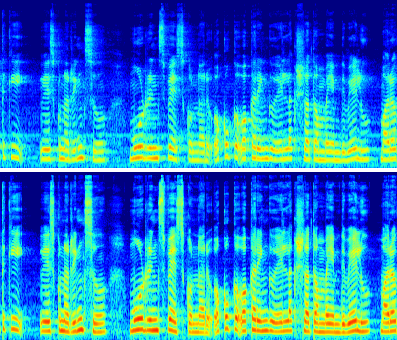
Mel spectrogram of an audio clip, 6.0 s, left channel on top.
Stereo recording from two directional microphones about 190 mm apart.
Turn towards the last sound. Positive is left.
turn(degrees=-30)  # may be behind; listen again after turning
